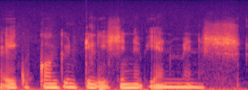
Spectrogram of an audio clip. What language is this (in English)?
Finnish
